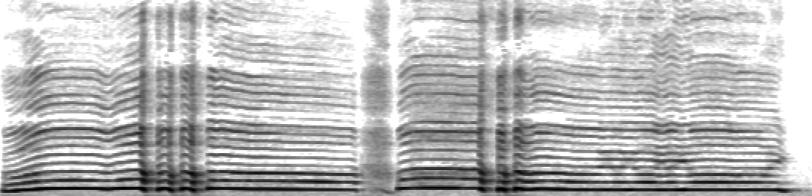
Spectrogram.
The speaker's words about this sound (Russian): Кто-то плачет. Она стала смотреть, кто плачет, что случилось. Большой, какой-то большой мальчик плачет.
